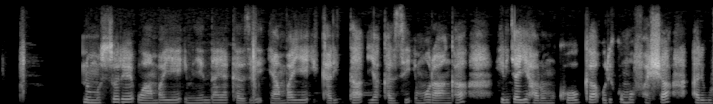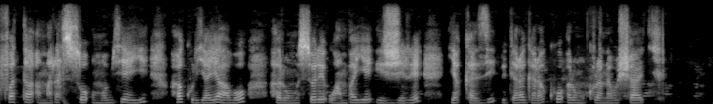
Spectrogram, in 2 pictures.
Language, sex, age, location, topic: Kinyarwanda, female, 18-24, Huye, health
